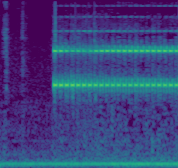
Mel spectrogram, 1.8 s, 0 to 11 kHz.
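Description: A TopTes PT760 rechargeable natural gas leak detector sounds its alarm after a quiet moment, a loud, fast pulsing electronic beep, two piercing tones repeating rapidly and evenly, very close to the listener.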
